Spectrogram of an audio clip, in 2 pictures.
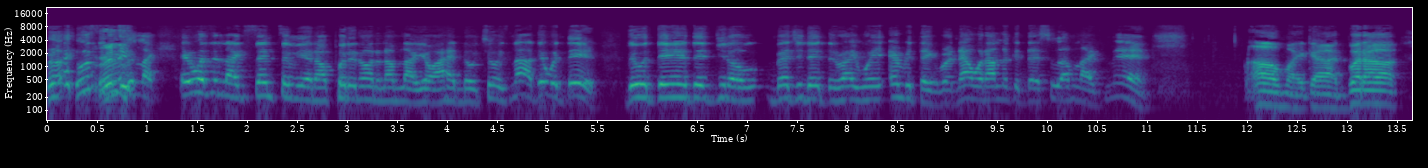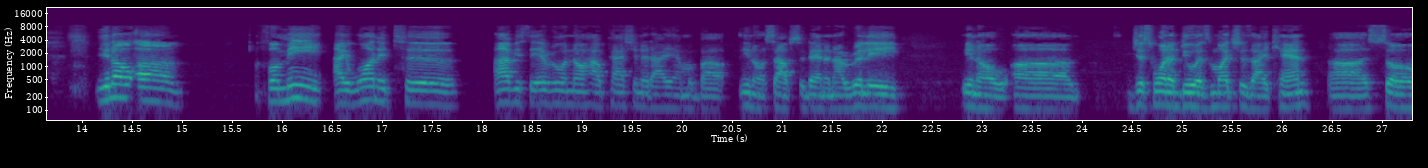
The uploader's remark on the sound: Instagram live discussions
